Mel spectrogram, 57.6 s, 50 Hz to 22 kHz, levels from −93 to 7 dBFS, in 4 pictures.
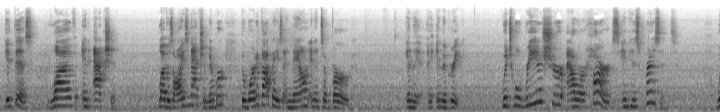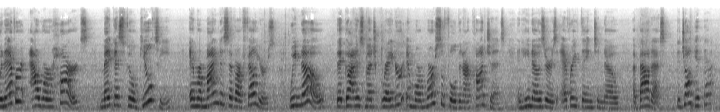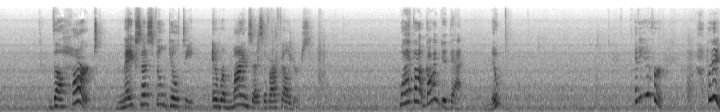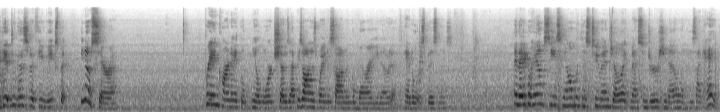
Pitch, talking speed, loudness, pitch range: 255 Hz, 155 wpm, -16 LUFS, 225-300 Hz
